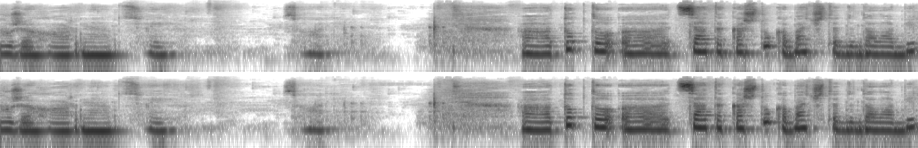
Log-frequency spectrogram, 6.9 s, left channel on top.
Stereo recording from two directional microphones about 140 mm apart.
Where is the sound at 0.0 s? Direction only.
30° right (ahead or behind).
